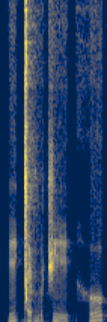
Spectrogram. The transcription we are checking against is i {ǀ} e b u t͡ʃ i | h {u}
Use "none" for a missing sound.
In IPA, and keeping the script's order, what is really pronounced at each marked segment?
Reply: ǀ, u

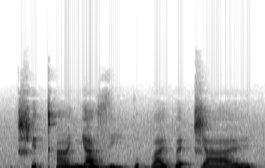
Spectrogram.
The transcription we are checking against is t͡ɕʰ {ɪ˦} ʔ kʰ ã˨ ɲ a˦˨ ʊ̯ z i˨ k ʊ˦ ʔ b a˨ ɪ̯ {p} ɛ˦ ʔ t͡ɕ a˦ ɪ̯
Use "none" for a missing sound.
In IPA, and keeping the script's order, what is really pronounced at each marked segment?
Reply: ɪ˦, p

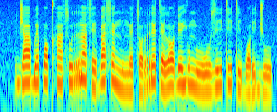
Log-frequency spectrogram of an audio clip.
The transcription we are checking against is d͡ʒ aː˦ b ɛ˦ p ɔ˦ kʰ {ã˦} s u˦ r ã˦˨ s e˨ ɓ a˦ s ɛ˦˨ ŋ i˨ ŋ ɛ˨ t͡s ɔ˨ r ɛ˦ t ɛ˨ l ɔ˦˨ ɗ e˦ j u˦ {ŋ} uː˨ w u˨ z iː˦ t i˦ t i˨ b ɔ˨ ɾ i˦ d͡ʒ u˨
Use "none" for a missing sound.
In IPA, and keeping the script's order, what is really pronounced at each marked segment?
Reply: ã˦, ŋ

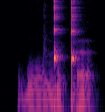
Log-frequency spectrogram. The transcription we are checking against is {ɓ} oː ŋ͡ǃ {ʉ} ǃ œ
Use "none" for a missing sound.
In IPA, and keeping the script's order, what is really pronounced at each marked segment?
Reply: ɓ, ɘ

